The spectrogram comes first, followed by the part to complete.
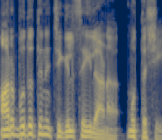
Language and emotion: Malayalam, neutral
